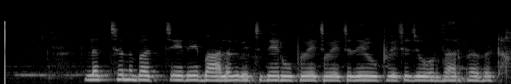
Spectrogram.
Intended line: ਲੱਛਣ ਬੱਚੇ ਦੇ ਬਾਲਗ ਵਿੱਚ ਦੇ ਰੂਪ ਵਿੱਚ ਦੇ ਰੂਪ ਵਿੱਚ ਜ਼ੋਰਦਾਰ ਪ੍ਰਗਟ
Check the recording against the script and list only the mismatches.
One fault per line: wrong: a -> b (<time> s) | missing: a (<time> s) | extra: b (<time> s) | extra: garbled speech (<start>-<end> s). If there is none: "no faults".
extra: ਵਿੱਚ (3.3 s)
